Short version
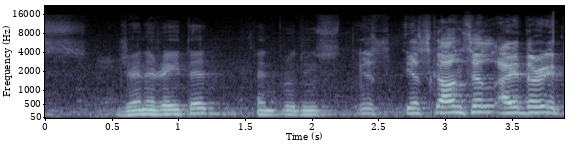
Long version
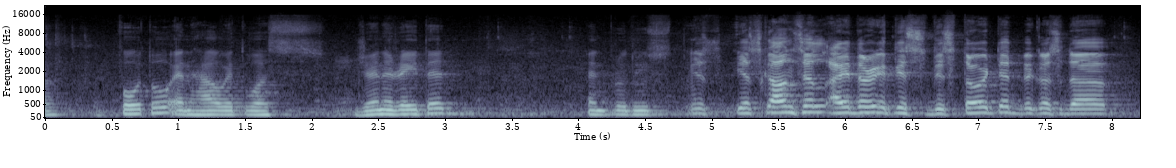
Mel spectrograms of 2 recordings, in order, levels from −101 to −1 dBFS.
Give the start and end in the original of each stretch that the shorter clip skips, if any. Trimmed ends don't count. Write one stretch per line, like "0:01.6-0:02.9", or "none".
0:03.2-0:03.9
